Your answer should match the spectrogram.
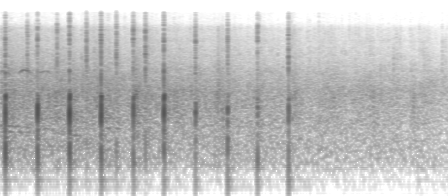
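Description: Audience applause: a steady patter of many hands with sharp, louder single claps close by about three a second over it. The clapping dies away about three seconds in.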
